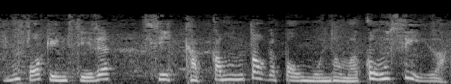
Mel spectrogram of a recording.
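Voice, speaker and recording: An actress as an exasperated Hong Kong woman in radio banter, full of baffled exclamations. Her voice sits at a medium pitch, with clear noise in the recording. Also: expressive, moderate pace, natural voice. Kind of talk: Cantonese radio drama banter.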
